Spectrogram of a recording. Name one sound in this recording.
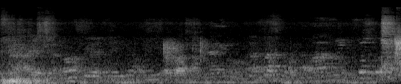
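Pool balls clack together sharply.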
